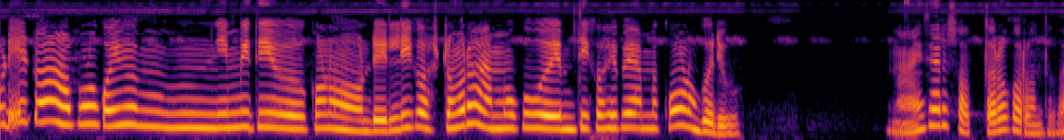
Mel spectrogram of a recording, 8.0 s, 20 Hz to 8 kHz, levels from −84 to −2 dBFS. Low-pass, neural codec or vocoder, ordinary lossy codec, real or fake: none; none; none; real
